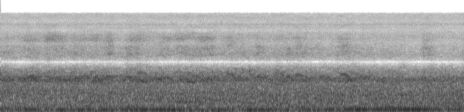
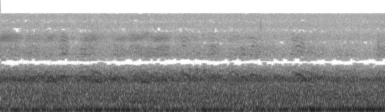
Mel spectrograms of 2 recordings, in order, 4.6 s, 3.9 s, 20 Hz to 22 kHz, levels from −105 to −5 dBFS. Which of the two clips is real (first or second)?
second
